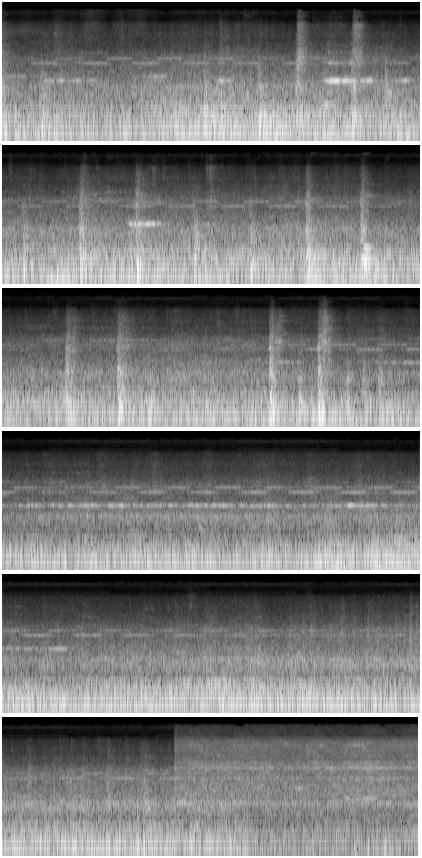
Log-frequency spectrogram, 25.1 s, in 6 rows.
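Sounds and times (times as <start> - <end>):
clickety-clack over rail joints: 0.0 - 12.4, 15.2 - 22.8
railway carriage wheels rumbling: 0.0 - 25.0.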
